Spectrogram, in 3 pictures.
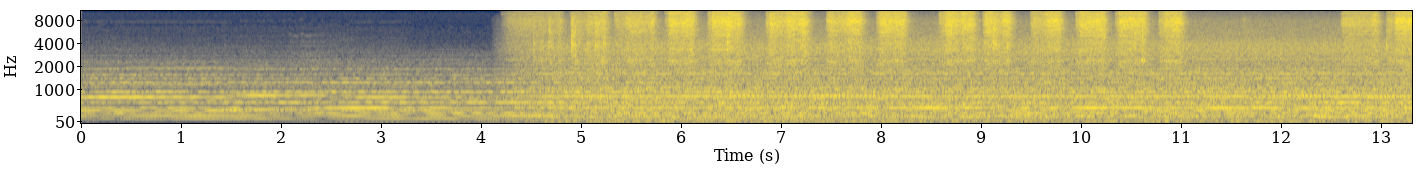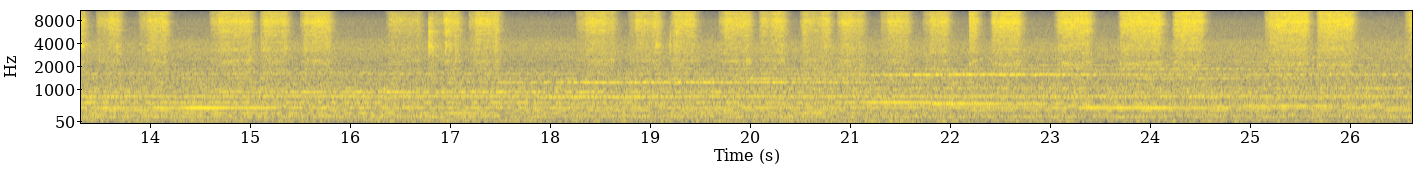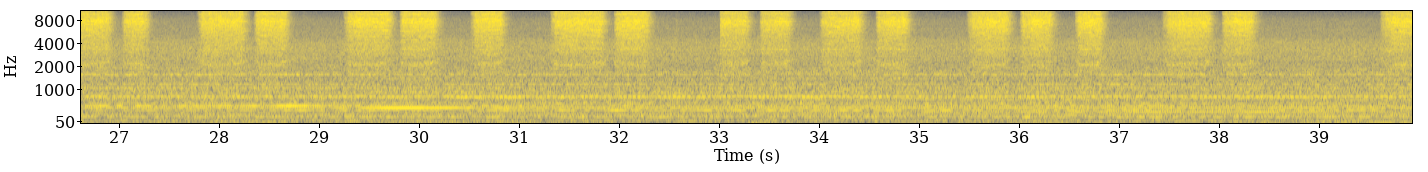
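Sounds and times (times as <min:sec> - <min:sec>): spray paint hissing bursts: 0:18.4 - 0:24.6, 0:25.2 - 0:28.7, 0:29.3 - 0:32.4, 0:33.0 - 0:38.4, 0:39.6 - 0:39.9.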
